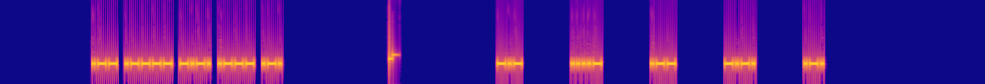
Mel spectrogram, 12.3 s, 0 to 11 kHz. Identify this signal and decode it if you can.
Morse code, heard as a keyed tone, about 34 wpm, spaced as for 18 wpm, 700 Hz. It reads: W1CJR K4WCR
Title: USA Call Signs - 5 Characters - 6x Character Spacing - 35wpm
